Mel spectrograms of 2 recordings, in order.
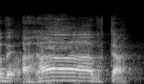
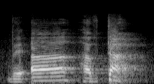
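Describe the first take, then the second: First: Ve'ahavta slow, stress on the second syllable; Ve'ahavta, wrong stress. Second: Ve'ahavta slow, stress on first and third syllables; Ve'ahavta, correct stress. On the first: Rabbi demonstrates the mistaken reading, slow. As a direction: say Ve'ahavta slowly, accent on the second. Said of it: "Et pas". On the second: Rabbi demonstrates correct reading to class, slow. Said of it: "Premier, troisième". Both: Shown as a demonstration.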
